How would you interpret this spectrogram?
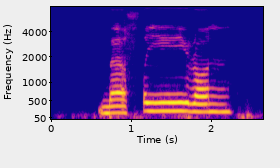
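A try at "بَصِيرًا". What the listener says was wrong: Oke, baik.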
